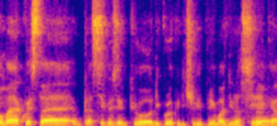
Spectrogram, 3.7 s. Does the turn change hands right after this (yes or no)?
no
